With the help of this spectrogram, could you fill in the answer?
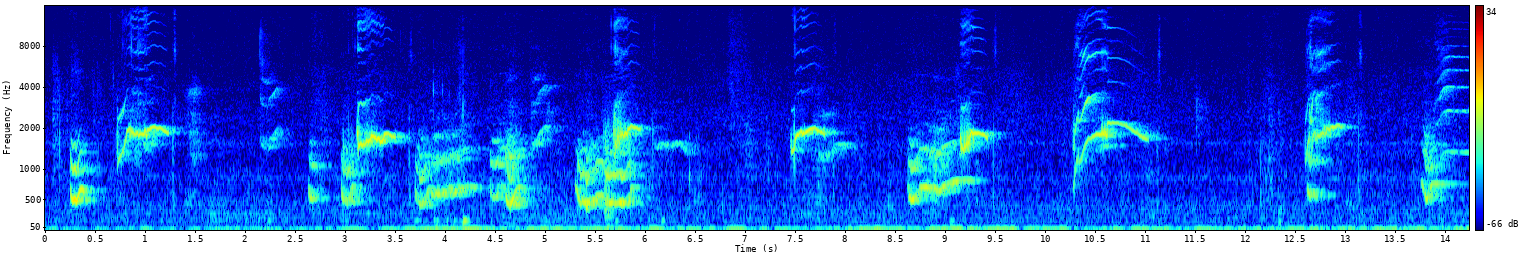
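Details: Kitten of Lulu the Scottish Fold and Leo the British Shorthair calling hard to its mother, a rapid run of short overlapping meows and chirps, several mewing kittens, bright rising-falling cries continuing for fourteen seconds.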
